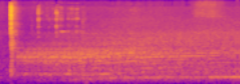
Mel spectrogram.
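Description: After a switch click, a soft steady whir with a faint even hum settles in; fans running smoothly and quietly inside the enclosure.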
